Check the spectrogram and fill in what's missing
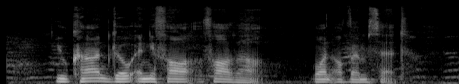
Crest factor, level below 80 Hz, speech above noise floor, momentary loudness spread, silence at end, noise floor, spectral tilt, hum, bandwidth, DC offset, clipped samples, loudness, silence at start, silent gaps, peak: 18 dB; -54 dBFS; 20 dB; 15 LU; 0 s; -47 dBFS; -6.5 dB/octave; none; 16 kHz; under 0.1%; under 0.1%; -27 LUFS; 0.05 s; none; -10 dBFS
